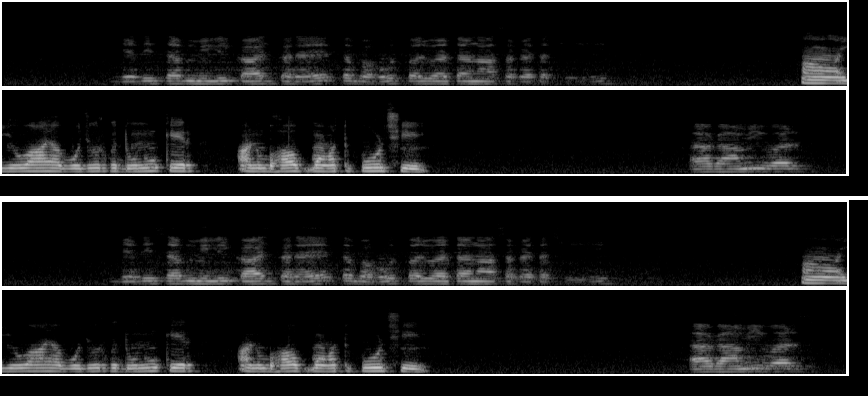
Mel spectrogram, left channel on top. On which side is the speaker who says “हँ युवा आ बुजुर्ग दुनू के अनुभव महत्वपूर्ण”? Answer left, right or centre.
Left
